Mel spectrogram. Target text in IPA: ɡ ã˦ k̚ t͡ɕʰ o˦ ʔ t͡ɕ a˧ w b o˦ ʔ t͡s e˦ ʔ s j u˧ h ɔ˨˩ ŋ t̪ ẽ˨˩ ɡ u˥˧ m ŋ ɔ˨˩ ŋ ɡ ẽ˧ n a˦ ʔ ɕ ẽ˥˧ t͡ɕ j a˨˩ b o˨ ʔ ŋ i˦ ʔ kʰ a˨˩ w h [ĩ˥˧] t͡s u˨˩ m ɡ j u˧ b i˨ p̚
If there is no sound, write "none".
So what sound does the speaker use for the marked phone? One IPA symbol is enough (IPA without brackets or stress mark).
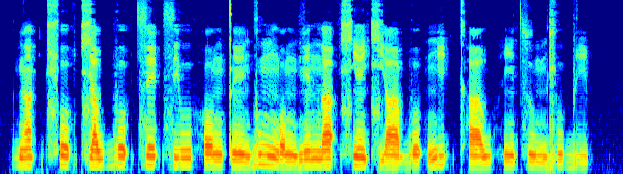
ĩ˨˩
